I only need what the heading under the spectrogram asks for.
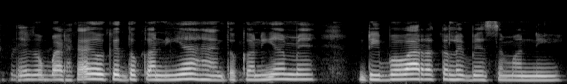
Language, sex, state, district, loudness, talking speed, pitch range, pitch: Magahi, female, Jharkhand, Palamu, -17 LUFS, 125 wpm, 210-235 Hz, 220 Hz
